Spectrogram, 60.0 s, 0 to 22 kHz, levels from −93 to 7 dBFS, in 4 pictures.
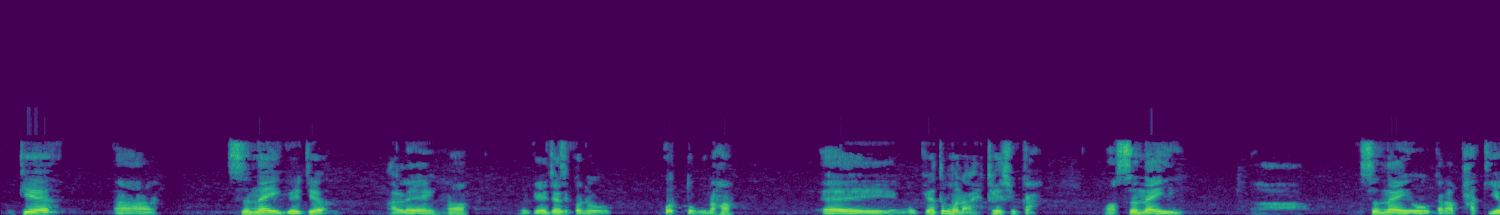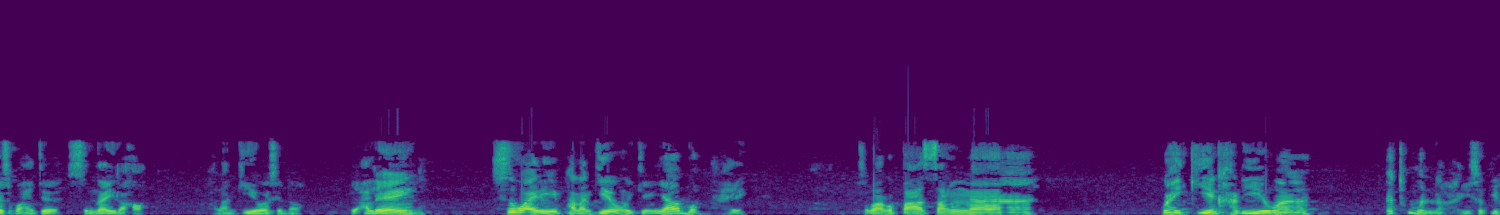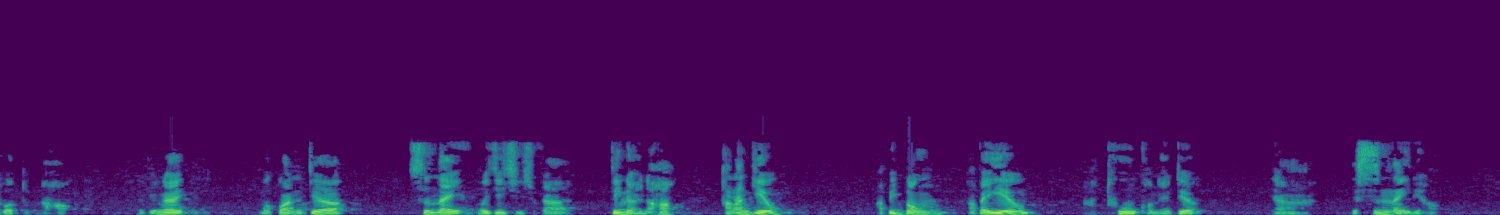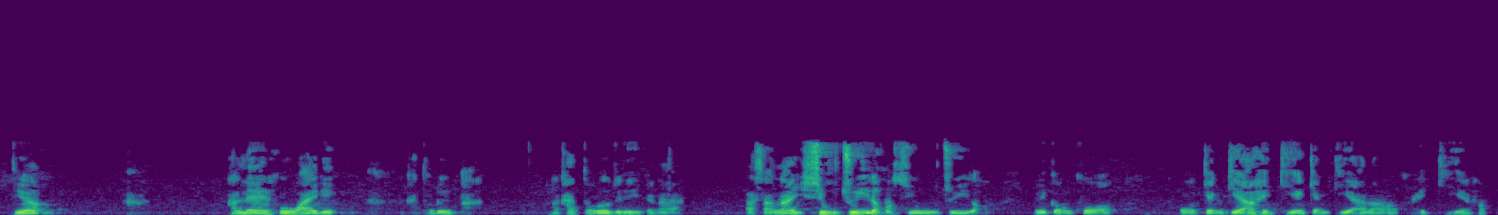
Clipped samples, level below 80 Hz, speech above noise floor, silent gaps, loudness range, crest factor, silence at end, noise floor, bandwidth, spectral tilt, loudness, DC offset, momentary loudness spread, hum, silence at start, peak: under 0.1%; -66 dBFS; 57 dB; none; 7 LU; 18 dB; 0.15 s; -72 dBFS; 8 kHz; -5.5 dB/octave; -16 LUFS; under 0.1%; 19 LU; none; 0.25 s; 0 dBFS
